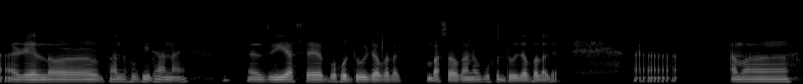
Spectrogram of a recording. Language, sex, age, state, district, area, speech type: Assamese, male, 18-30, Assam, Golaghat, rural, spontaneous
